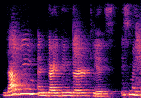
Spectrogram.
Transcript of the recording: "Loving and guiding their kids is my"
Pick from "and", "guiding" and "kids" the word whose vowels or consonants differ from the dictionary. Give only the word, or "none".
kids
